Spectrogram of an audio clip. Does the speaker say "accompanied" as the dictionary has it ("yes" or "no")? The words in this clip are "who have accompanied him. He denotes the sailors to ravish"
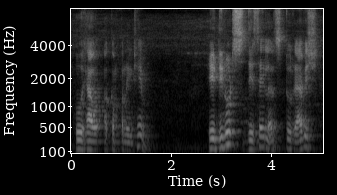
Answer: yes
